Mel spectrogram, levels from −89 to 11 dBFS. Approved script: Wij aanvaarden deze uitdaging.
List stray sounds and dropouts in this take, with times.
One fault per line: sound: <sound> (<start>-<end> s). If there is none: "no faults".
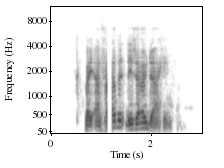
sound: dropout (1.1-1.2 s)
